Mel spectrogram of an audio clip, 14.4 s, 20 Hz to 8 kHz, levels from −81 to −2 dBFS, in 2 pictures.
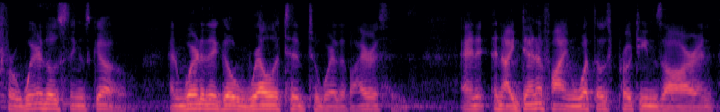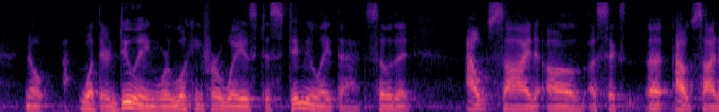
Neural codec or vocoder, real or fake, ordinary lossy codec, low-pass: none; real; AAC, 48 kbps; 7.2 kHz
